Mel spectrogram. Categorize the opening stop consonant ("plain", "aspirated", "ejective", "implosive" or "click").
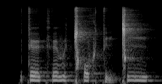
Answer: plain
